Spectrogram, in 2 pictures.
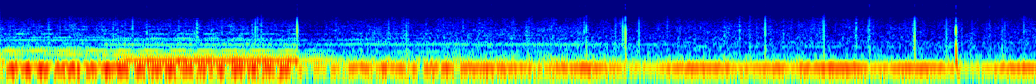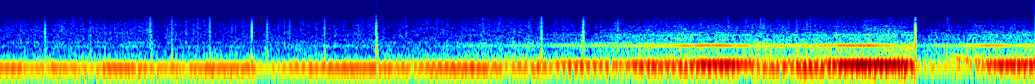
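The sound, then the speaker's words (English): A boat engine runs steadily on the river as the boat heads for its next landing at Louisville, a deep continuous drone with faint knocks and rattles scattered through it, swelling a little louder toward the end. No one speaks. “It was returning from the same visit on the boat.”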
